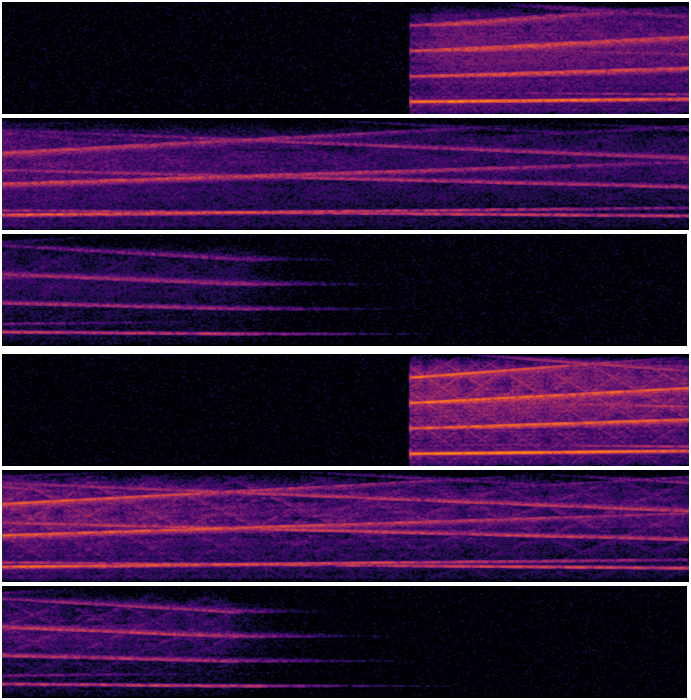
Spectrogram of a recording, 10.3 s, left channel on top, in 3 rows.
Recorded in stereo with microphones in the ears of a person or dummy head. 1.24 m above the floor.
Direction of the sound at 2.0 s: 80° right.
